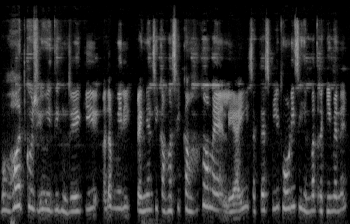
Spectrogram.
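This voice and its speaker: A woman's voice: high-pitched, steady tone, moderate pace, creaky, no echo. A young woman vlogger candidly telling a personal story, laughing often as she talks.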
